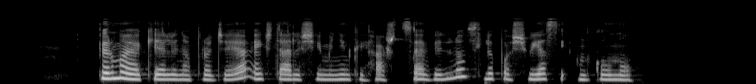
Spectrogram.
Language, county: Lithuanian, Kaunas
